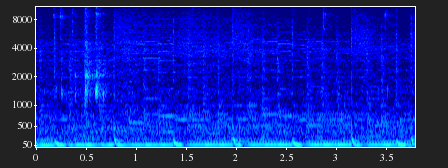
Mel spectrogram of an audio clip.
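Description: Rapid, steady clicking of computer keyboard keys typed at pace for a typing game, close and continuous over a low background hum, with no talking.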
